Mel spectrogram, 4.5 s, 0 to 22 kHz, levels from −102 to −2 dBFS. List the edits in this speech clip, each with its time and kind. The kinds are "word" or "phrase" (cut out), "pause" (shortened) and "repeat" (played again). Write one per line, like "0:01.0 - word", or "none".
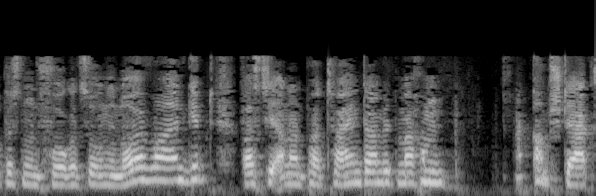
none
